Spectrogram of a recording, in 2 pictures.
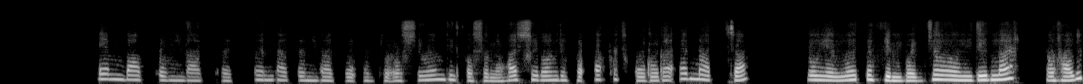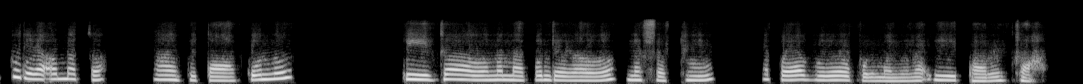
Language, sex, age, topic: Oshiwambo, female, 25-35, agriculture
